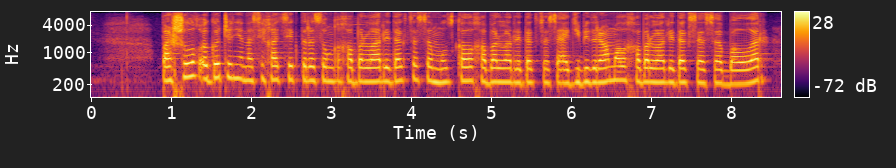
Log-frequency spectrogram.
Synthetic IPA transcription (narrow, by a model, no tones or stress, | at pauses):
b̥ɑsʃəlˠəqʏɡʲɪt̪ʒæne̞nɑsijχɑt̪sʲe̞k̚t̪o̞ɾəso̞ɴʁəχɑbɑɾlˠɑɾːe̞d̪ak̚t̪sɨjasəmuzikɑlˠəqχɑbɑɾlˠɑɾːe̞d̪ak̚t̪sɨjasəæd̪ebijd̪ramːalˠəqχɑbɑɾlˠɑɾːe̞d̪akt̪sɨjasəbɑlˠɑlˠɑɾ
